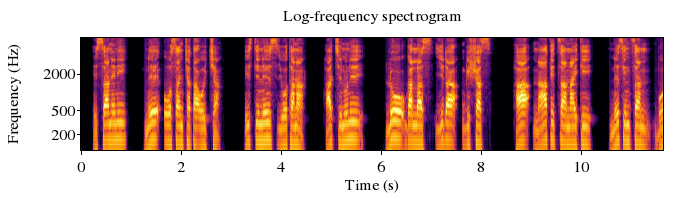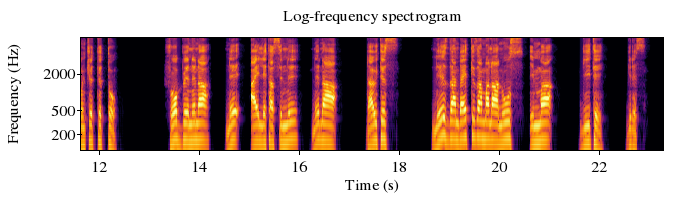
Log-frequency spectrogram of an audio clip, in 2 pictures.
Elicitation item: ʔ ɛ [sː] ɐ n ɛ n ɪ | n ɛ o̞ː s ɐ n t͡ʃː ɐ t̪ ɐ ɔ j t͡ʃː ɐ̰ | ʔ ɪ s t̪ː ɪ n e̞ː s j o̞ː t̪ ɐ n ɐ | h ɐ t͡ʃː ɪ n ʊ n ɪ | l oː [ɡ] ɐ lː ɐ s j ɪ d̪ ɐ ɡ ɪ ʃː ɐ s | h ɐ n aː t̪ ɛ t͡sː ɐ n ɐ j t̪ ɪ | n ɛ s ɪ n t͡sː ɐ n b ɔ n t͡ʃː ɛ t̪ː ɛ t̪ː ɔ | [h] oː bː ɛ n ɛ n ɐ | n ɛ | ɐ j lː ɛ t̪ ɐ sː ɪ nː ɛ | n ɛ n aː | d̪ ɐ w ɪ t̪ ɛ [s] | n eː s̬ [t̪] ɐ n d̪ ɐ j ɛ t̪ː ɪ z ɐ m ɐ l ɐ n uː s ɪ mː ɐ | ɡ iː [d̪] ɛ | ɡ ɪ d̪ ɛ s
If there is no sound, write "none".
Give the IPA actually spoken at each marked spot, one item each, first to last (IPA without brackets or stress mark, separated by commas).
sː, ɡ, ʃ, s, d̪, t̪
